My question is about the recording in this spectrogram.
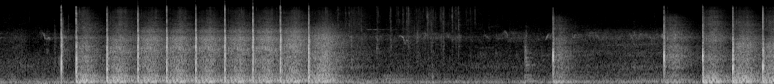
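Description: Hammer driving 1.5-inch flathead nails through a new plastic garage door weather strip into the door jamb: rapid sharp strikes about four a second. One run of strikes, a pause with a single blow, then a second fast run near the end.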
